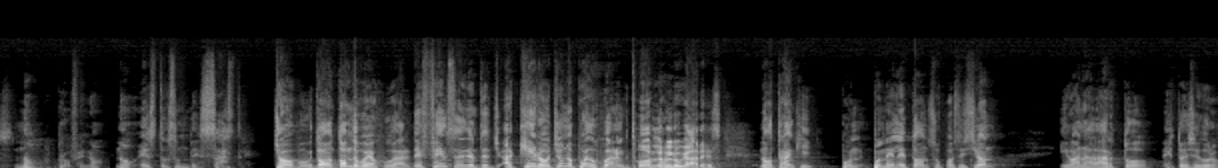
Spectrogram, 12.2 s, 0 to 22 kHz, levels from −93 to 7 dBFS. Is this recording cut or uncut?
cut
